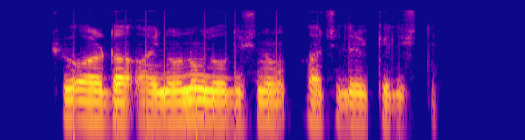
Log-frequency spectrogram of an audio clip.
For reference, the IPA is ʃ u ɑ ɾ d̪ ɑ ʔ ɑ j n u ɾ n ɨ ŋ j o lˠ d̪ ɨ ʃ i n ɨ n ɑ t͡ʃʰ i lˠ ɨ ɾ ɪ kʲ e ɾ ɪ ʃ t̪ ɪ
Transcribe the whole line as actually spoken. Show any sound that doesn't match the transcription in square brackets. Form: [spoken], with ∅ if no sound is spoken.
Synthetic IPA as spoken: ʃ u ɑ ɾ d̪ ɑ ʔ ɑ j n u ɾ n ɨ ŋ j o lˠ d̪ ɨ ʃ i n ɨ [ŋ] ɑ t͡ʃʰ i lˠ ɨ ɾ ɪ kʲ e [l] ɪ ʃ t̪ ɪ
